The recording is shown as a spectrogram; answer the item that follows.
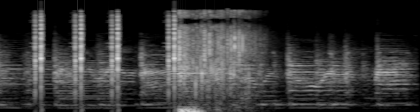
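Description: Outro music with plucked-string notes, punctuated by several sharp clicks, then a loud crash-and-shatter sound effect with a heavy low thud about two seconds in that dies away over about a second.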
